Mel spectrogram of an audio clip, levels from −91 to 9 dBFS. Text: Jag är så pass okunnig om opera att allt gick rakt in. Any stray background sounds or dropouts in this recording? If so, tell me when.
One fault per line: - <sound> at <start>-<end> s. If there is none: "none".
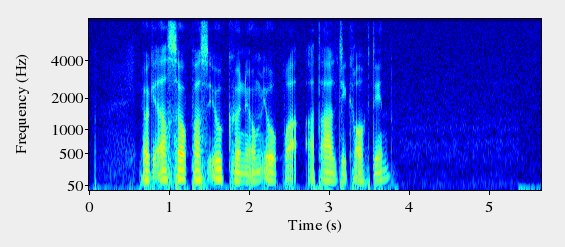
none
